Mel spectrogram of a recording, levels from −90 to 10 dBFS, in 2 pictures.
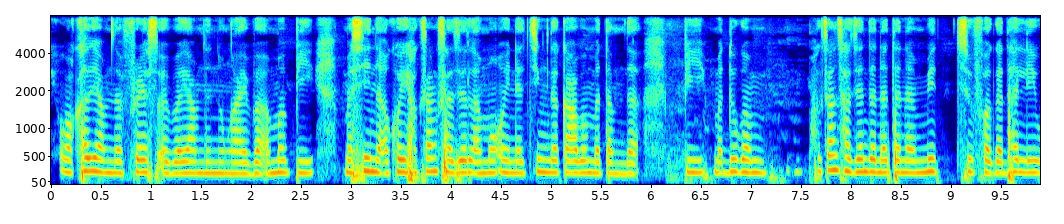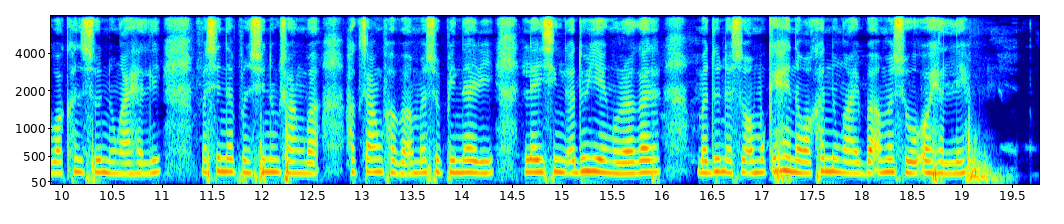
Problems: background sounds at intervals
